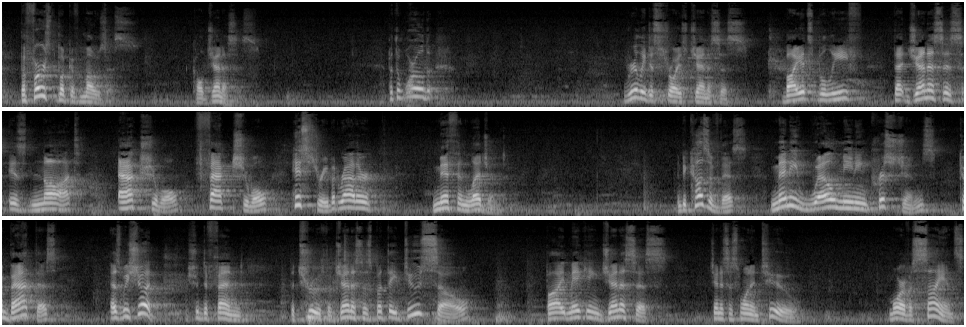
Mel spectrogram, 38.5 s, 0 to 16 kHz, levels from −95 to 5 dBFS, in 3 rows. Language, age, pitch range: English, 40-59, 130-185 Hz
